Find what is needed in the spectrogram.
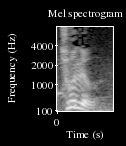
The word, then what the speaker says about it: Cthulhu: ¿Cómo se dice? ¿Cthulhu? ¿Chulu? – Chulu. Se dice Chulu. – Pero ese quién lo ha dicho. – Esa es la versión oficial que todo el mundo ha determinado. Porque así es como se pronunciaría en su idioma, que bueno, es como un estornudo.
